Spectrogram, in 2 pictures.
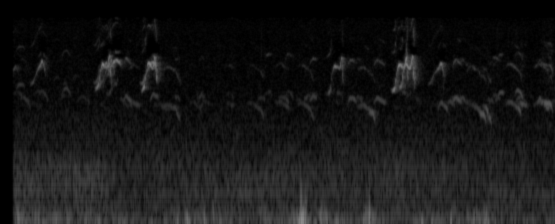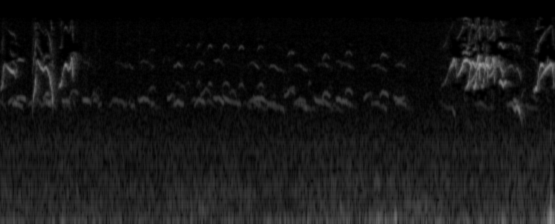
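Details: New Holland honeyeaters in Kamay Botany Bay National Park: scattered high, sharp chirps and squeaky notes in short bursts, louder near the end, over steady low outdoor background noise with a few soft thumps.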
